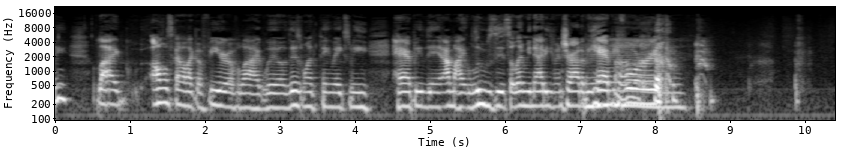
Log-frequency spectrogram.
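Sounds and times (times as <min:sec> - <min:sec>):
speech: 0:00.0 - 0:08.8
suppressed coughs of a sick person: 0:07.9 - 0:08.9.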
